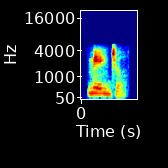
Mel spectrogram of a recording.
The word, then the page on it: mangel: Indian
